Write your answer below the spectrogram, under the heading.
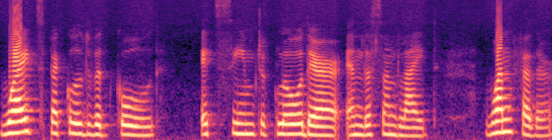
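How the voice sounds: Text read in a natural reading voice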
